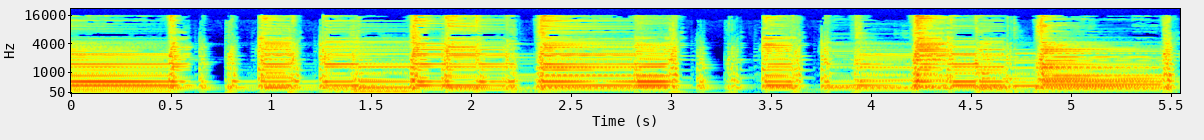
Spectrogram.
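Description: Schecter V-1 Hellraiser FR electric guitar played through its EMG 89 neck pickup: phrases of picked and strummed chords and notes, broken by short gaps.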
